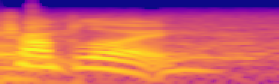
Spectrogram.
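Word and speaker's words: trompe l'oeil: How do you pronounce that? T-R-O-M-P-E-L-O-E. – Trump Loy.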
